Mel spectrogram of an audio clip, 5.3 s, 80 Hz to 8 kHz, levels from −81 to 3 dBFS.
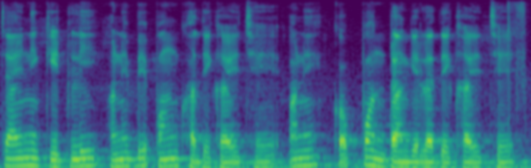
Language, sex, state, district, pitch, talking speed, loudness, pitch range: Gujarati, male, Gujarat, Valsad, 100 Hz, 145 wpm, -17 LUFS, 95-125 Hz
